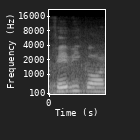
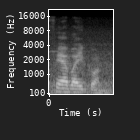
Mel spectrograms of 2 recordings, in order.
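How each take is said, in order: First: It is said as one blended word, 'febicon'. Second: It is said as two parts, 'fab icon'. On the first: The speaker calls it wrong. "অনেক অনেক কিছু বলে, ওইটা না" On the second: The speaker calls it right. "সুন্দর উচ্চারণ হলো ফ্যাব আইকন"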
